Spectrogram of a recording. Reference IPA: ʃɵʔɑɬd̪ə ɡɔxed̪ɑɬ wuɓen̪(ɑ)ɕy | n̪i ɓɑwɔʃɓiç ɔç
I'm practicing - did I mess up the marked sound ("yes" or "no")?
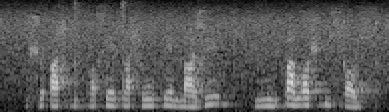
no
